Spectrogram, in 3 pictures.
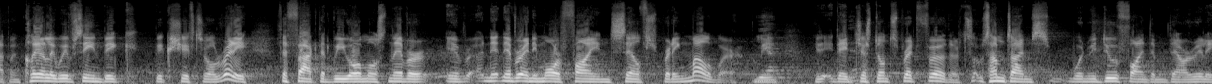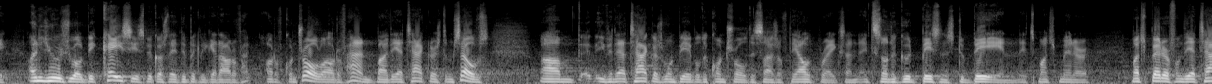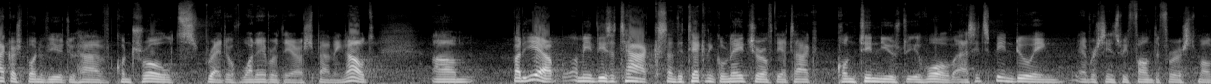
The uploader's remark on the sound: on the sidelines of the DEF CON Conference in Las Vegas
